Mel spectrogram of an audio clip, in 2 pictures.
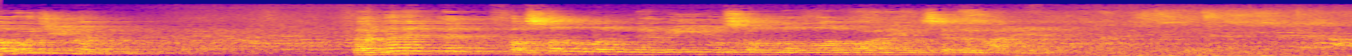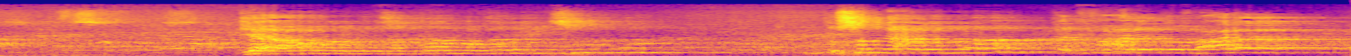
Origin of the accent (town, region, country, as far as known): Egypt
